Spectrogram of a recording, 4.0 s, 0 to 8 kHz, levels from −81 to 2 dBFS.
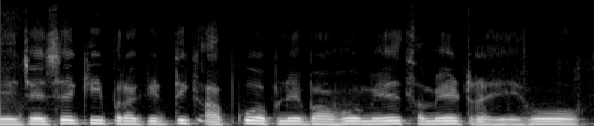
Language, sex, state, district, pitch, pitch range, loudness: Hindi, male, Jharkhand, Ranchi, 170 Hz, 155-180 Hz, -14 LUFS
